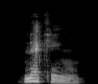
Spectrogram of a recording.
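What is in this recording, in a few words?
"necking", English, Australian accent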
